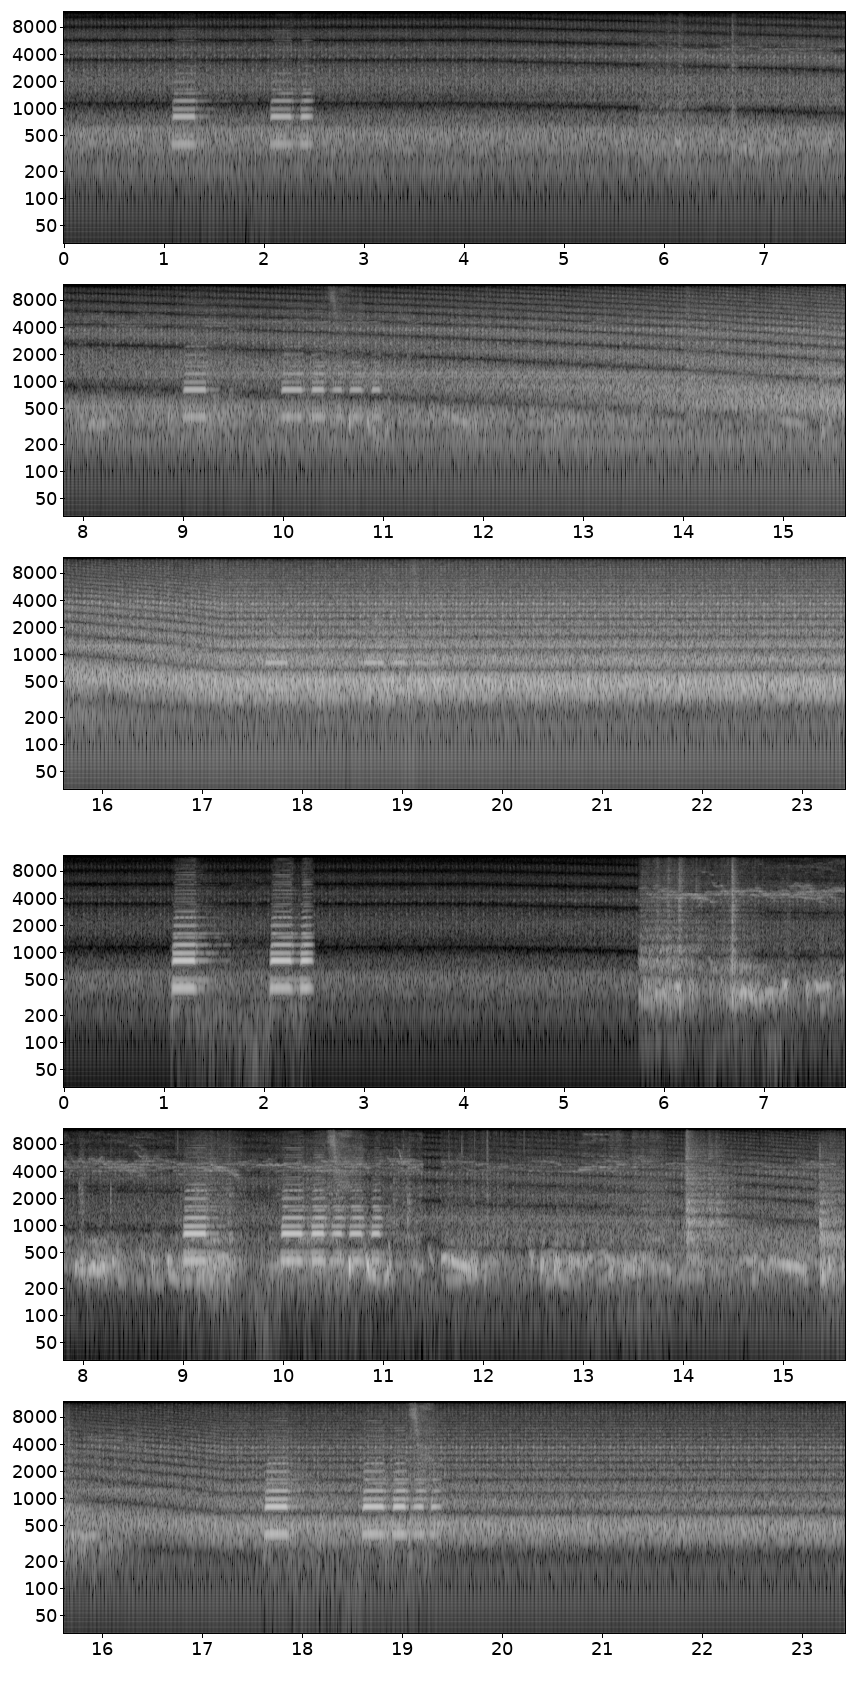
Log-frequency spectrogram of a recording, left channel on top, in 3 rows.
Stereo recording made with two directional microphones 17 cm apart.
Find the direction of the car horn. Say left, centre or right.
right.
